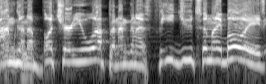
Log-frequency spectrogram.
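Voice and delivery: put-on orc monster voice. Retelling a game, voicing Gregor the cook threatening: Gregor the cook voice. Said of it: "Gregor the cook is like".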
